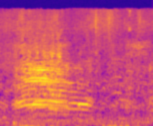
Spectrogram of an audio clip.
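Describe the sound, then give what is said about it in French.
A sheep gives one long, wavering bleat at a livestock market in Bella, in the Dosso region, ahead of Tabaski, lasting about a second over a low, steady background murmur of market noise. “dans la région de Dosso, s'est rendue le week-end dernier sur le marché de bétail de Bella. Les moutons y sont”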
